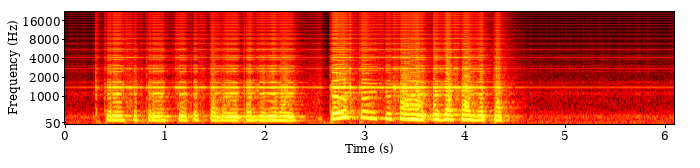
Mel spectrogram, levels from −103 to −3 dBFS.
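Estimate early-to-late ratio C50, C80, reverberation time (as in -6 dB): 13.0 dB, 17.0 dB, 0.60 s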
